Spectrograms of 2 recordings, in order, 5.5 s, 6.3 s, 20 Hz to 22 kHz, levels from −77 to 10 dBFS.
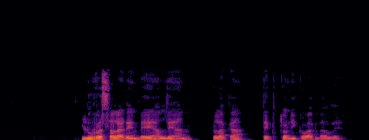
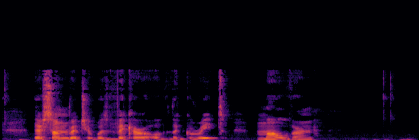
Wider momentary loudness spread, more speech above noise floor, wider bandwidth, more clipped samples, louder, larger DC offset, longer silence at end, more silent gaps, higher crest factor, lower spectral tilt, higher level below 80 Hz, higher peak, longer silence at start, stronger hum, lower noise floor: about the same, 13 LU vs 15 LU; first, 48 dB vs 41 dB; about the same, 11.5 kHz vs 11.5 kHz; neither; about the same, -26 LUFS vs -24 LUFS; neither; first, 0.45 s vs 0.1 s; neither; about the same, 18 dB vs 22 dB; first, -5.5 dB/octave vs -3 dB/octave; second, -80 dBFS vs -56 dBFS; second, -8 dBFS vs -4 dBFS; first, 1.25 s vs 0.05 s; neither; first, -73 dBFS vs -65 dBFS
